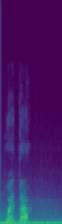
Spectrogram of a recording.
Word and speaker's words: Quetta: Jesteśmy w miejscowości Quetta pisze się, a czyta Quetta?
